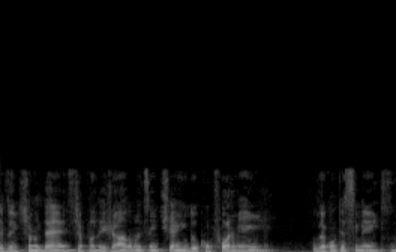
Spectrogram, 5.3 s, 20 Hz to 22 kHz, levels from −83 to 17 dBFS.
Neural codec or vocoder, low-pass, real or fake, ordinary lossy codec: codec, 44.1 kHz, 3.4 kbps, Pupu-Codec; 7.2 kHz; fake; none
